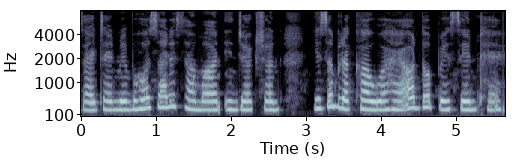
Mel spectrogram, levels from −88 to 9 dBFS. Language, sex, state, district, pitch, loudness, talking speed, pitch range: Hindi, female, Jharkhand, Ranchi, 240 Hz, -16 LUFS, 170 wpm, 235-265 Hz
